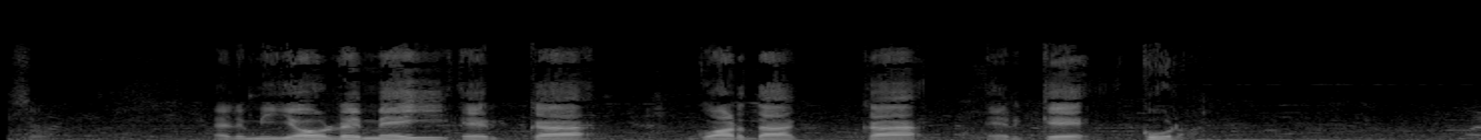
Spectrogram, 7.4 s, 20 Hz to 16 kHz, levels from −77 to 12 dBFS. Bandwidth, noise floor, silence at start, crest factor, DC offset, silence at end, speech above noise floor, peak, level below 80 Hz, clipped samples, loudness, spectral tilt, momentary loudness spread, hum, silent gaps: 11.5 kHz; -53 dBFS; 0.05 s; 20 dB; under 0.1%; 0 s; 23 dB; -12 dBFS; -62 dBFS; under 0.1%; -30 LUFS; -4.5 dB/octave; 23 LU; none; none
